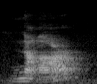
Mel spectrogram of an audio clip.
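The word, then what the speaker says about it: 哪儿: allá yo voy allá ahora si pronunciamos esto con un tono diferente nar nar esto significa a dónde Entonces nar es allá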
